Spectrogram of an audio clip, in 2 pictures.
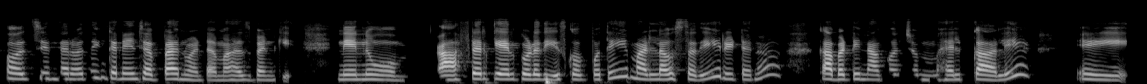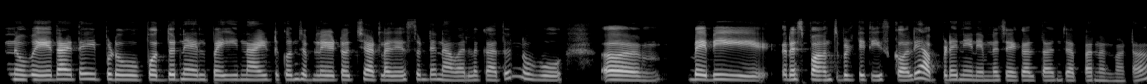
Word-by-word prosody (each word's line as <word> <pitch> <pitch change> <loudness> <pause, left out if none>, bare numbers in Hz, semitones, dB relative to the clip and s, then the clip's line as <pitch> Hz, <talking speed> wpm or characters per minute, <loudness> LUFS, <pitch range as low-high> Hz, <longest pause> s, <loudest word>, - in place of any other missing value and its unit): వచ్చిన 255 +2 -3
తరువాతింక 255 +5 -4
నేను 255 0 -1
చెప్పా 240 +1 +5
అనమాట. 210 -4 -5 0.2
మా 200 - +1
హస్బాండ్‌కి, 205 - -4 0.6
నేను 225 +1 +5 0.8
ఆఫ్టర్ 250 +4 +3
కేర్ 240 -1 +7
కూడా 230 -1 +4
తీసుకోకపోతే 230 +3 -4 0.3
మళ్ళా 230 -2 +3
ఒస్తది 230 -1 -3 0.2
రిటను. 245 - -3 0.6
కాబట్టి, 235 0 +5
నాకు 220 -1 0
కొంచెం 230 -1 -11 0.3
హెల్ప్ 225 +1 -3
కావాలి. 215 - +3 0.7
ఇయ్యి, 215 -3 +1 0.4
నువ్వేదైతే 225 +2 +4
ఇప్పుడు 230 0 -2 0.3
పొద్దున్నే 230 +2 +1
యెళ్ళిపోయి, 220 -1 -2 0.2
నైట్ 210 0 +1
కొంచెం 225 0 -4
లేటొచ్చి, 210 +1 0
అట్లా 205 -1 -2
జేస్తుంటే 225 +2 -6
నా - - -1
వల్ల 195 +1 -6
కాదు. 200 +6 -4
నువ్వు 210 -5 -5 0.6
ఆహ్, 215 -1 +7 0.2
హ్మ్, 180 -1 -14 0.4
బేబీ 230 +1 +6 0.7
రెస్పాన్సిబిలిటీ 215 -1 0
తీసుకోవాలి. 200 +1 -3
అప్పుడే 215 +1 -4
నేనేమన్నా 195 -1 -5
చేయగలతా 195 0 -3
అని 195 +1 -18
చెప్పాననమాట. 185 -3 -9
220 Hz, 115 wpm, -23 LUFS, 205-235 Hz, 0.8 s, కేర్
